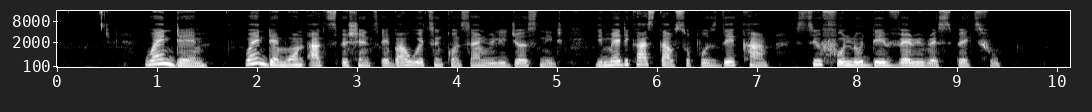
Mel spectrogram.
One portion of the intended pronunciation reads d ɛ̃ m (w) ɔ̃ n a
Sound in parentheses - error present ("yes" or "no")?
no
